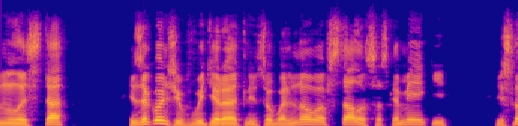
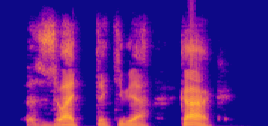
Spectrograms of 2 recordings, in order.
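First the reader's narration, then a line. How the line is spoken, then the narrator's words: Hoarse, after steeling himself. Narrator (Russian): собравшись с духом, прохрипел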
